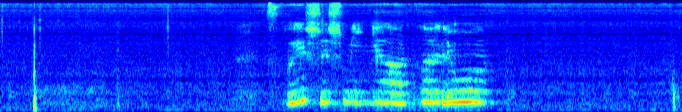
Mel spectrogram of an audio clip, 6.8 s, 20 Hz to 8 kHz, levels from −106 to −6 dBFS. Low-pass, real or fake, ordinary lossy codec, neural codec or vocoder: 7.2 kHz; fake; AAC, 48 kbps; vocoder, 22.05 kHz, 80 mel bands, HiFi-GAN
